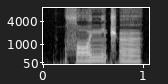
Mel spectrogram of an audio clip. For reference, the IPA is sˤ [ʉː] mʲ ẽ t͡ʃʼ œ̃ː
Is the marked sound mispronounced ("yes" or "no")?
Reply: no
